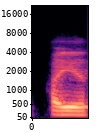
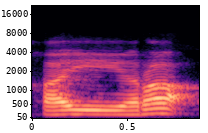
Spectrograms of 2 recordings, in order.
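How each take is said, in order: First: The word ends on the consonant 'r'. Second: The word ends with a short 'a' vowel. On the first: The speaker calls it wrong. "bukan khair aja gitu" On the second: The speaker calls it right. "jazakallahu khaira gitu"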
